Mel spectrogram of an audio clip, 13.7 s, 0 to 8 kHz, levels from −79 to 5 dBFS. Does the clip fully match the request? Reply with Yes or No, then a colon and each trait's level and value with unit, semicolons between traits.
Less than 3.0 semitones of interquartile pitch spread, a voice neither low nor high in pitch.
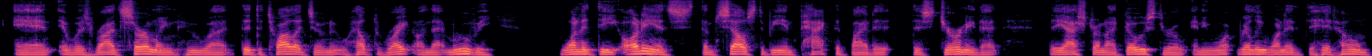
No: narrow, 2.5 semitones; low, 105 Hz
